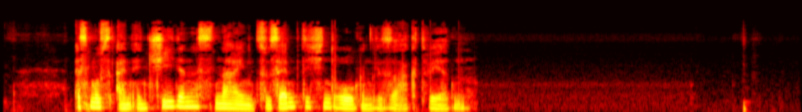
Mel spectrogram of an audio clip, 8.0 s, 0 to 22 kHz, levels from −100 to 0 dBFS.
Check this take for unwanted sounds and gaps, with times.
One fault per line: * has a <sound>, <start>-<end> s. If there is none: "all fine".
all fine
